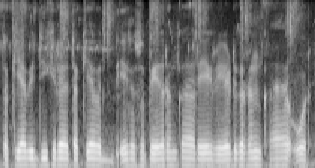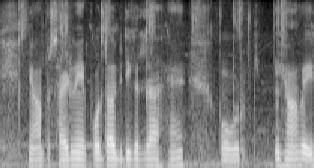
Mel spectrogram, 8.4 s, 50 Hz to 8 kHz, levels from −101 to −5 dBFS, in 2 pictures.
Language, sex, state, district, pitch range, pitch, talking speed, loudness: Hindi, female, Rajasthan, Bikaner, 110-120 Hz, 115 Hz, 230 wpm, -18 LUFS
